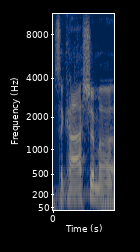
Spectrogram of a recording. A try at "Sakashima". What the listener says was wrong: It wasn't enough emphasis.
